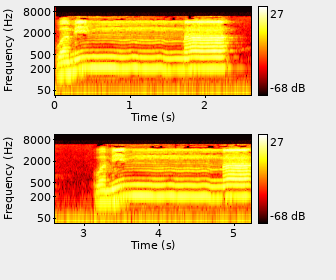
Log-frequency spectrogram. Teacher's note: ditahan ketika membaca gunnah. Minimal dua harokat.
